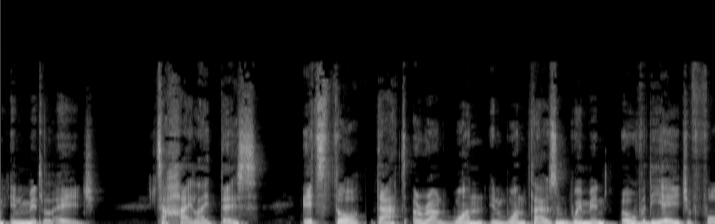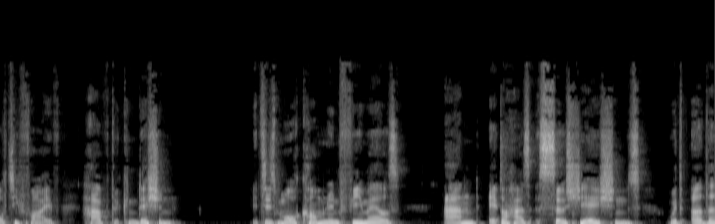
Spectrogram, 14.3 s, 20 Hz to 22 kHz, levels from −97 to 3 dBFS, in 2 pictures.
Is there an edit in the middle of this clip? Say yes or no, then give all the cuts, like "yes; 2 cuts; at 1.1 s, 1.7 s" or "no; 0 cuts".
yes; 2 cuts; at 9.6 s, 12.2 s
